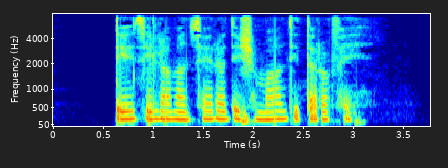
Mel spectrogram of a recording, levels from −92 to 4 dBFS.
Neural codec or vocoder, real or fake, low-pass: none; real; 7.2 kHz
